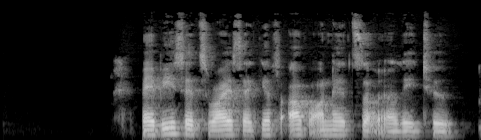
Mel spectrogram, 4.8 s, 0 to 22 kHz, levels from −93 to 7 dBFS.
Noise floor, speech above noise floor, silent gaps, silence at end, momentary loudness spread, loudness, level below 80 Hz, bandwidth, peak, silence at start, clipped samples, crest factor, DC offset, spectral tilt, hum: -87 dBFS; 70 dB; none; 0.3 s; 7 LU; -19 LUFS; -60 dBFS; 16 kHz; -2 dBFS; 1.15 s; under 0.1%; 18 dB; under 0.1%; -4.5 dB/octave; none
